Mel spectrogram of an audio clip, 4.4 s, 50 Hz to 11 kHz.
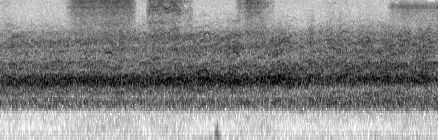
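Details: Greater snow geese cross the sky above Ottawa, Canada, on fall 2021 migration. A massive flock makes a continuous blur of honking, and one brief low thump is heard midway.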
